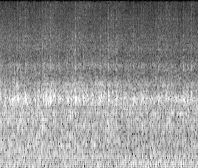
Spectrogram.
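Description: Steady, even idle with a constant mid-pitched hum and no squeal or chirp over it; the belt drive sounds healthy.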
